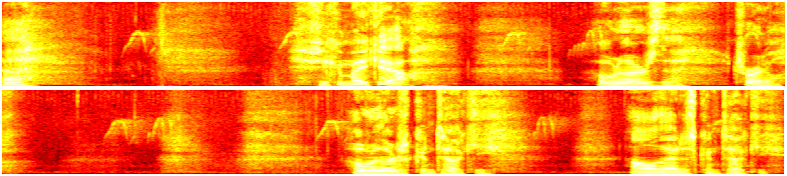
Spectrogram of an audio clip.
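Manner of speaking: winded, out of breath. A hiker still climbing to the top talks to viewers, out of breath. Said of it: "Sorry folks, I'm out of breath".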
